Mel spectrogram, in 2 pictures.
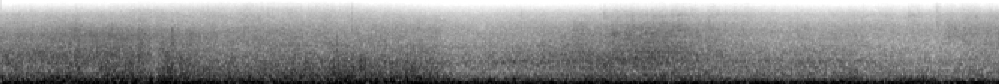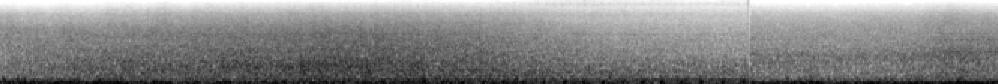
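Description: Heavy rain falling in a steady hiss, with wind buffeting the microphone in a low rumble. A faint steady hum joins in for about two seconds past the middle.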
